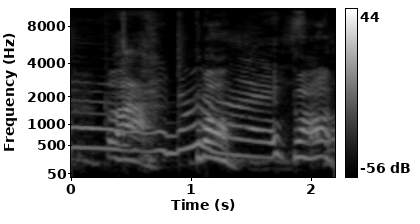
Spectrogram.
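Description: Men's voices: a long held sung note slides slowly down in pitch and ends about a third of a second in, then voices call out or sing with sharp rises and falls in pitch.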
